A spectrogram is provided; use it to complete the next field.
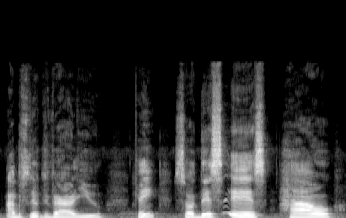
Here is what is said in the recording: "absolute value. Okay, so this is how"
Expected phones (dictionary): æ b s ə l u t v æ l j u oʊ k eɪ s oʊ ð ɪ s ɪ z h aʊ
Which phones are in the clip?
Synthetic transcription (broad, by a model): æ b s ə l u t v æ l j u oʊ k eɪ s oʊ ð ɪ s ɪ z h aʊ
